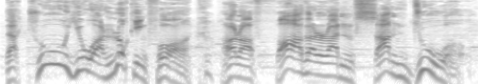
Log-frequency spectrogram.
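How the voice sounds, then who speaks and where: An actor playing a calm, patient small-town cartoon sheriff, measured, folksy and diplomatic. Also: male voice, on the high side, soft background music, full character voice. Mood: calm, firm.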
